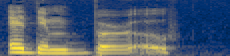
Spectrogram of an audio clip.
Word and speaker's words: Edinburgh: Och speciellt, paradoxalt nog så kan jag inte uttala det. Vissa säger man ska säga Edinburgh.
